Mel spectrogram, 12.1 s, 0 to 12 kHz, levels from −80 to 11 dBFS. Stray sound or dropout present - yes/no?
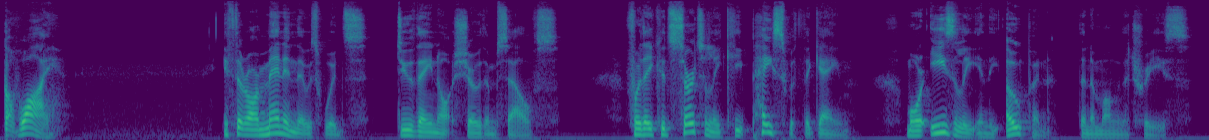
no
